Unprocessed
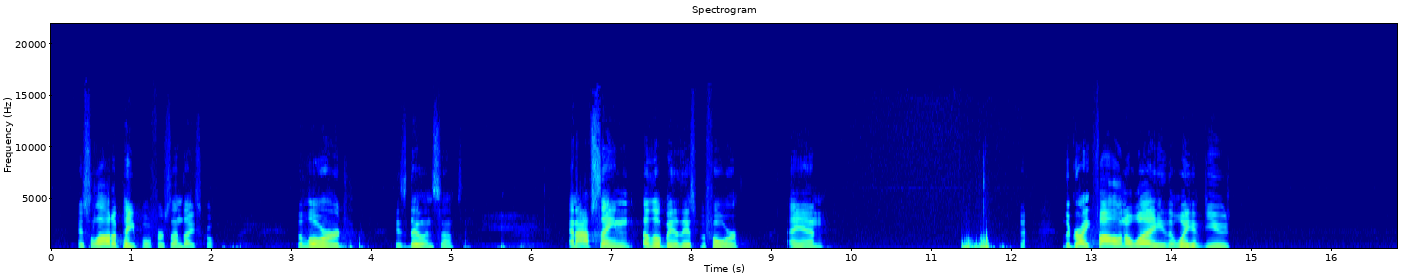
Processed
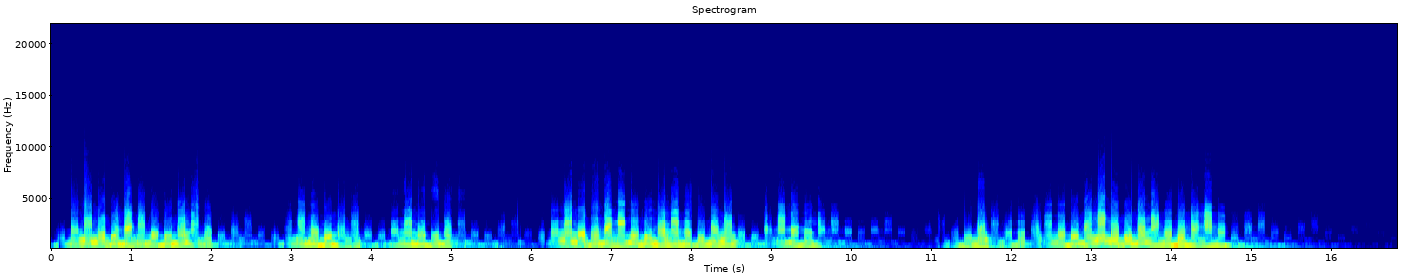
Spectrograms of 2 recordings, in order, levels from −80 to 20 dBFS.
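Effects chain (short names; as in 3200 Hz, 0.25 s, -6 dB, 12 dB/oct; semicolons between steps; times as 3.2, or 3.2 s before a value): spectral swells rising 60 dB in 0.95 s; sample leveller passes 5; compressor 2:1, threshold -32 dBFS, peak gain reduction 10 dB; auto swell 0.358 s; rotary speaker horn 7 Hz, later 1.1 Hz, at 10.37; Schroeder reverb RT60 2.8 s, combs from 30 ms, DRR 16.5 dB; stepped low-pass 12 Hz 440–2600 Hz; gain +2 dB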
